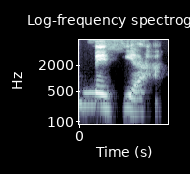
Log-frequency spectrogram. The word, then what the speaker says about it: Monsieur: Luego tenemos Messier, lo que se escribe Monsieur.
